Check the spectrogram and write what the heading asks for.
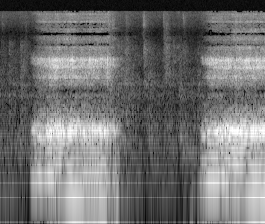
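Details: A sleeping adult male (boyfriend) gives two loud, low, rattling snores about three seconds apart, with quiet breathing between them, in a small quiet room: snoring.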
